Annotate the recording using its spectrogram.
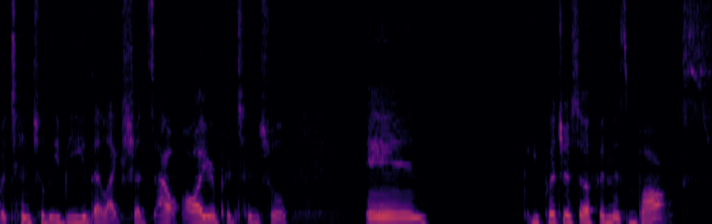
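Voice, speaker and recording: A woman speaks in a dark, mellow tone at a medium pitch, her intonation monotone and flat. The recording is very clean, with a silent background. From outside the country they live in. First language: not English. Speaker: lifestyle vlogger. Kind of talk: casual monologue. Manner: casual, filler-heavy.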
